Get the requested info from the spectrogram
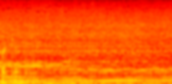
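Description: Shrimp and vegetables sizzling in a hot wok as they are tossed, a steady hiss, with background music held steadily underneath.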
